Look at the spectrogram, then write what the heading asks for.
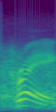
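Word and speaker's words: Krieg: K R I E G, but pronounced Craig.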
